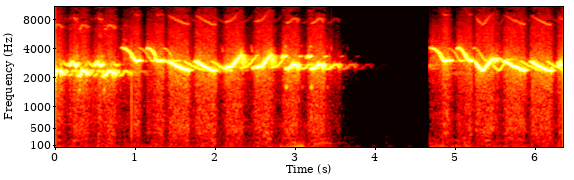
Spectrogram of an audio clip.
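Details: Chestnut-bellied seed finch song: long sweet whistled warble sliding up and down in steady pulses, a brief break, then the melodic phrase resumes, no other sounds.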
